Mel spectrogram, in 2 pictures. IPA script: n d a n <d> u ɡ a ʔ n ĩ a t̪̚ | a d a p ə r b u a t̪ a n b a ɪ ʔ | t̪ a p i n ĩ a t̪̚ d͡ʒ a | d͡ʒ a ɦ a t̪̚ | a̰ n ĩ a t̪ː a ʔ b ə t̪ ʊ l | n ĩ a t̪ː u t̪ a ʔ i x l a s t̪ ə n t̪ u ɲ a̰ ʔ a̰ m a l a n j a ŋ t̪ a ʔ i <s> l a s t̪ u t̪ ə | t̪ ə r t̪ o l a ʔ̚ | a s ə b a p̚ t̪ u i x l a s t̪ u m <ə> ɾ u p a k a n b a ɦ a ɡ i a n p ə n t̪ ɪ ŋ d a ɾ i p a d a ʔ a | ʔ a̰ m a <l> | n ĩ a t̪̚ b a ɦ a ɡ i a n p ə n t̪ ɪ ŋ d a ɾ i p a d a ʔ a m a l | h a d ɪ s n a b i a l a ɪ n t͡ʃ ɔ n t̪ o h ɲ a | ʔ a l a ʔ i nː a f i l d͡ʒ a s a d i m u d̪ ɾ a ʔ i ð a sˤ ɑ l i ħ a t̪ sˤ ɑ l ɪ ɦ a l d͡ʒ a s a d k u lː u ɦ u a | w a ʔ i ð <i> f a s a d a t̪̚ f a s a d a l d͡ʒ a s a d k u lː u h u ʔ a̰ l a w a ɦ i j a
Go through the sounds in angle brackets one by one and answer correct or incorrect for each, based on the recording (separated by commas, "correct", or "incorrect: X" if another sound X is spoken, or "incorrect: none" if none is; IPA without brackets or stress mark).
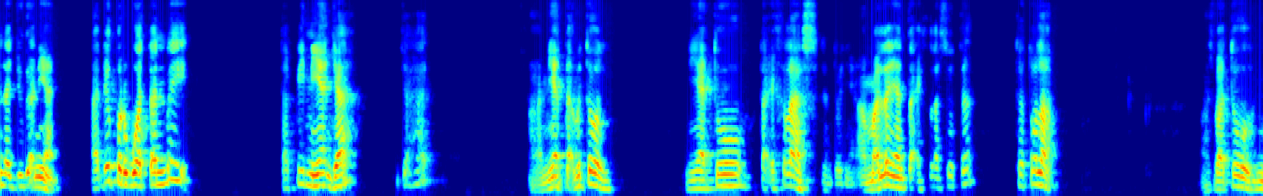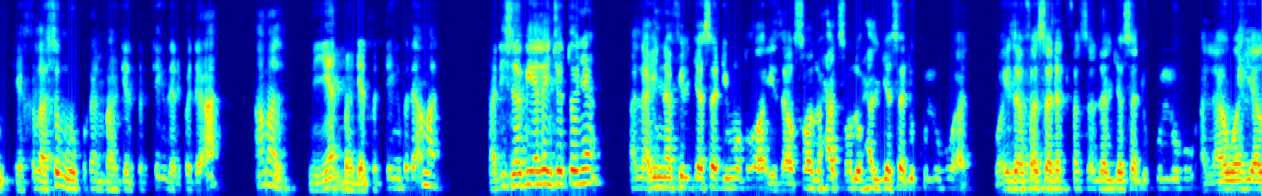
incorrect: d͡ʒ, incorrect: x, correct, correct, incorrect: a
